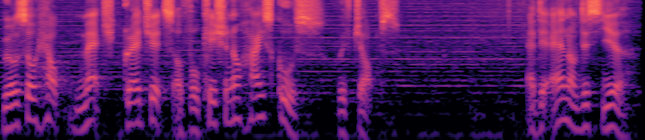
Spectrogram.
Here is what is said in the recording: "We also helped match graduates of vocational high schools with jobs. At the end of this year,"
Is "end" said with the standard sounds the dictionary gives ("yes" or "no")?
yes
